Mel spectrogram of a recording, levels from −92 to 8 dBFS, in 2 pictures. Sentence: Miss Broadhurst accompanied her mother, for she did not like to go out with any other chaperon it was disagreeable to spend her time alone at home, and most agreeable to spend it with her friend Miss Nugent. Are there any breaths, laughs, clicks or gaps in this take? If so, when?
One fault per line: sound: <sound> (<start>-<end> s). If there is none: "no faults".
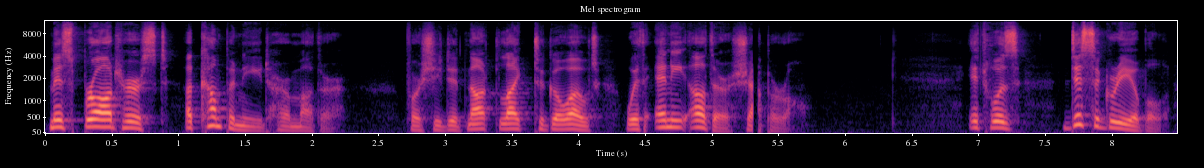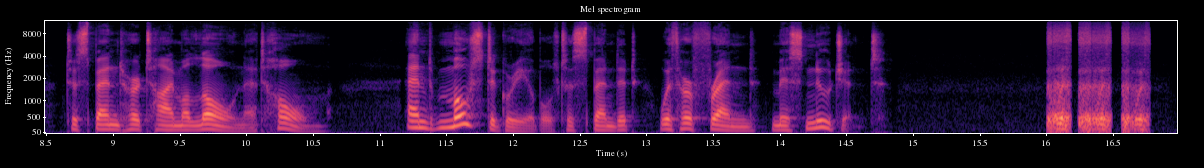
sound: dropout (5.3-5.4 s)
sound: laugh (16.0-16.8 s)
